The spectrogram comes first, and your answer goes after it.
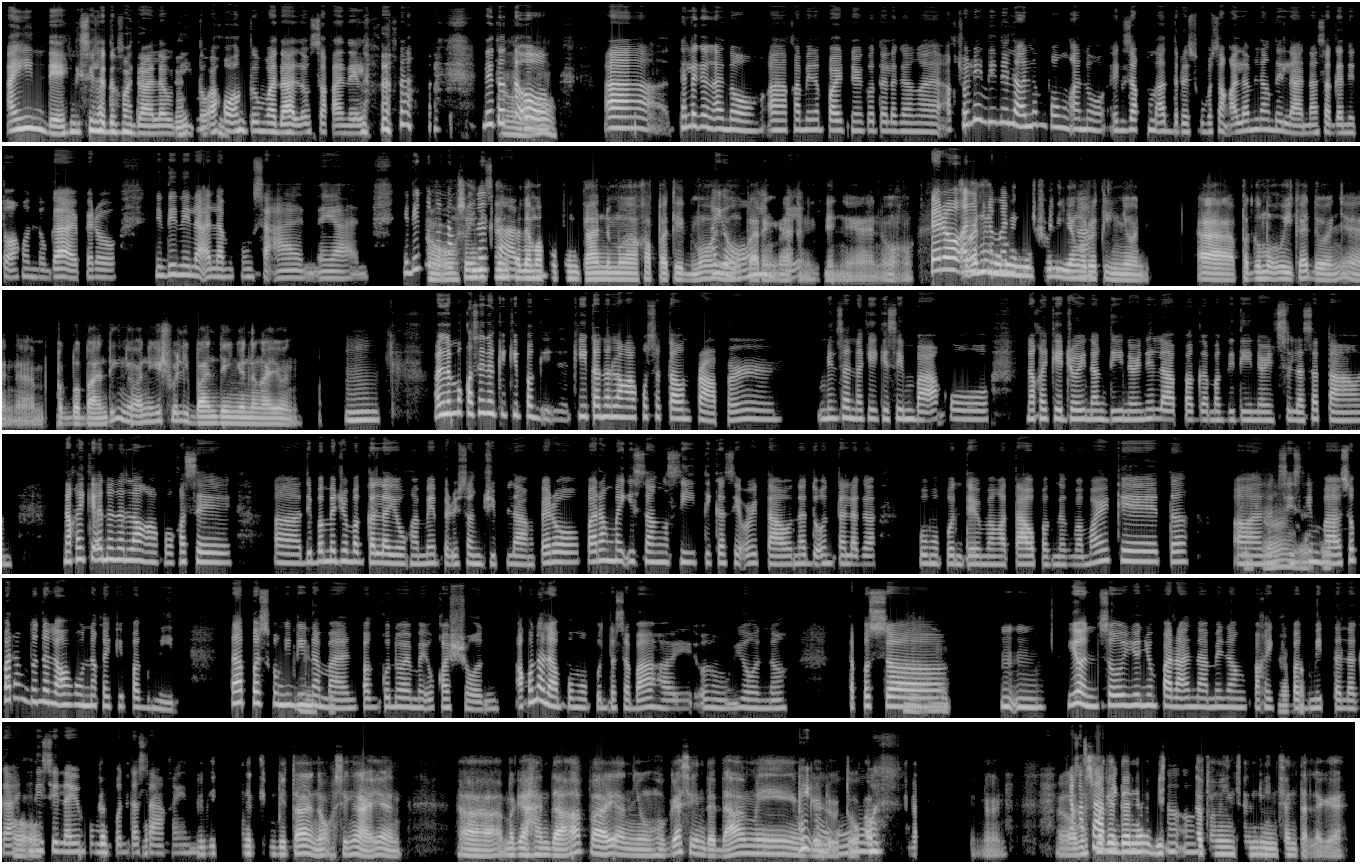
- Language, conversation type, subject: Filipino, podcast, Anu-ano ang mga simpleng bagay na nagpapaalala sa’yo ng tahanan?
- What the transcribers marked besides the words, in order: laugh; tapping; "niyo" said as "niyon"; lip smack; unintelligible speech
